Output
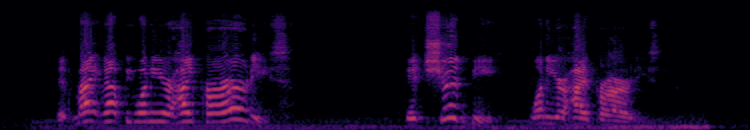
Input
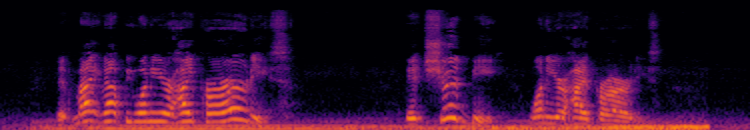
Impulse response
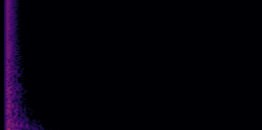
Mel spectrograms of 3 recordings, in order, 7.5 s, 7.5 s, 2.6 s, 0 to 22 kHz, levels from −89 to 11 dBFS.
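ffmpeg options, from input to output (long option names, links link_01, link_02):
-filter_complex "[0:a]adynamicsmooth=sensitivity=5:basefreq=6000,aresample=32000,aresample=44100,aderivative,asplit=2[link_01][link_02];[1:a]atrim=start_sample=2205,asetrate=57330,aresample=44100[link_03];[link_02][link_03]afir=irnorm=-1:irlink=0,volume=-13dB[link_04];[link_01][link_04]amix=inputs=2:normalize=0"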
